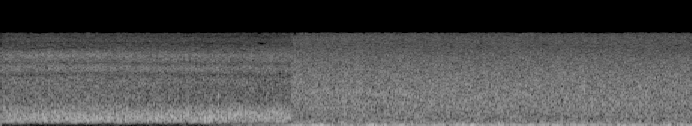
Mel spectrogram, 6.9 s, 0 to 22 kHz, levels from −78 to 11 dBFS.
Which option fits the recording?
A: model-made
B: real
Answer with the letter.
A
